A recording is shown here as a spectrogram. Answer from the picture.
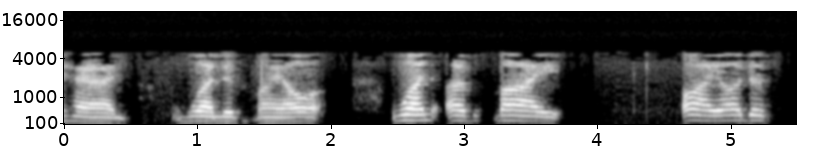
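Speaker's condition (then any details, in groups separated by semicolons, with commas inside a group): Cerebral palsy, mixed, moderate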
